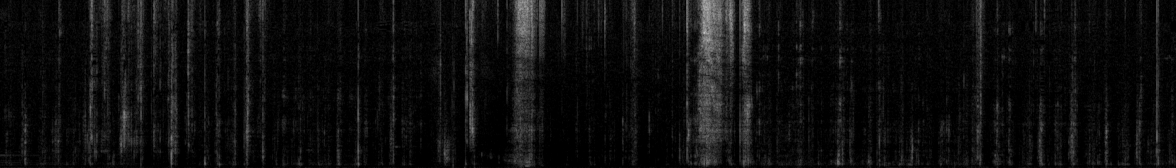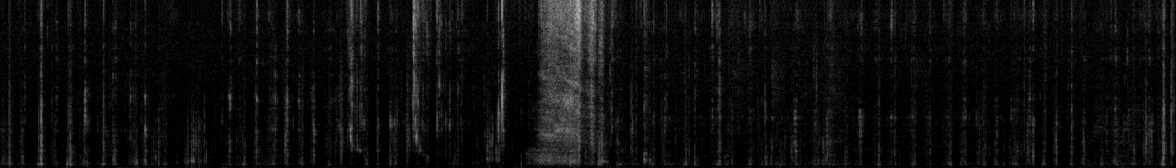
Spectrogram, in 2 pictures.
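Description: Close-miked biting and chewing of oden fish cakes and fried tofu from skewers: a dense run of moist little clicks and squelches, with a few louder hissing noises, each about a second long.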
